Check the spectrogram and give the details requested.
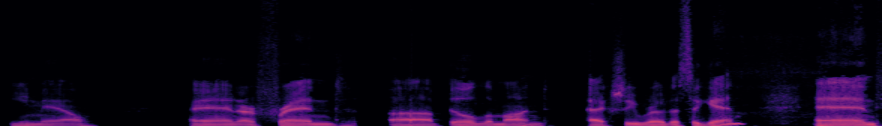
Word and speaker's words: Lamond: It really looks like lemon, but with a D at the end. Again, we say it's so that it rhymes with and meters with the pond. So it's Lamond.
